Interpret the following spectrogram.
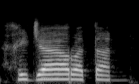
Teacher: So he is 1 second. Ja is 2 seconds because of alif madda. Ra is 1 second. And then tan we have tanween.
